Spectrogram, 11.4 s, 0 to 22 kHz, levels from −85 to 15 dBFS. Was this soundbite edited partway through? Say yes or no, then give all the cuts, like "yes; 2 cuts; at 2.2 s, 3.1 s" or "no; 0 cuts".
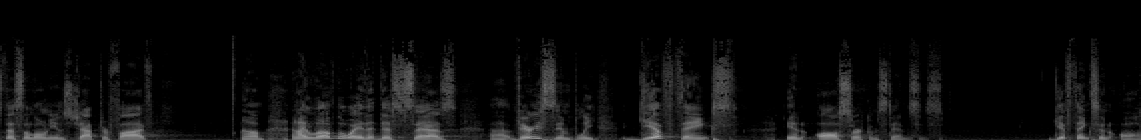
no; 0 cuts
